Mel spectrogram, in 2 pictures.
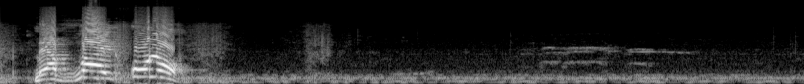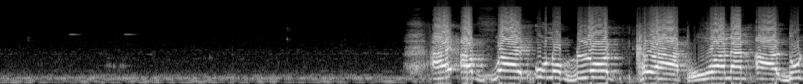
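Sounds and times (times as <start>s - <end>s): low hum with pulsing beat: 0.0s - 5.4s, 6.2s - 15.9s.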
